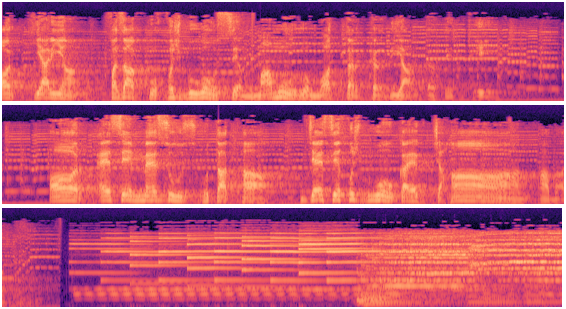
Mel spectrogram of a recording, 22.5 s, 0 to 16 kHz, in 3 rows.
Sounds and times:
Speech: 0:00.0 - 0:06.7, 0:08.1 - 0:15.5
Music: 0:00.0 - 0:22.4.

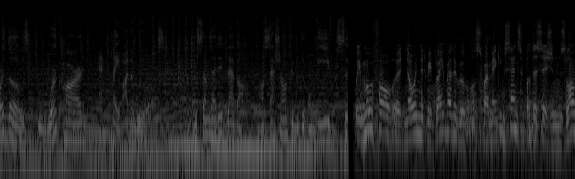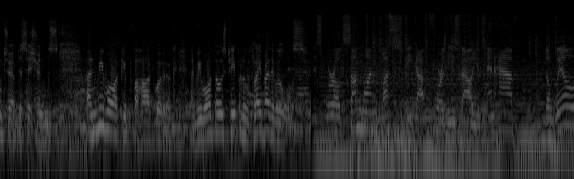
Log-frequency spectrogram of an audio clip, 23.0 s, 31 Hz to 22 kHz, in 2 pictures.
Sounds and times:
Male speech, man speaking: 0:00.0 - 0:22.9
Music: 0:00.0 - 0:22.9
Narration, monologue: 0:00.0 - 0:22.9.

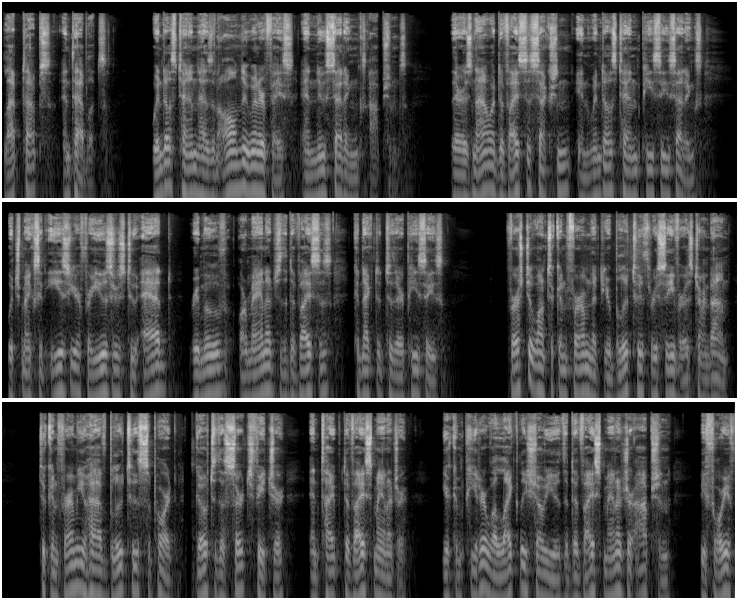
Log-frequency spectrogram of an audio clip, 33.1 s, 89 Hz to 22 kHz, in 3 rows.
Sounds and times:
Speech: 0:00.0 - 0:01.7, 0:02.3 - 0:06.2, 0:06.8 - 0:17.8, 0:18.6 - 0:22.0, 0:22.6 - 0:33.0.

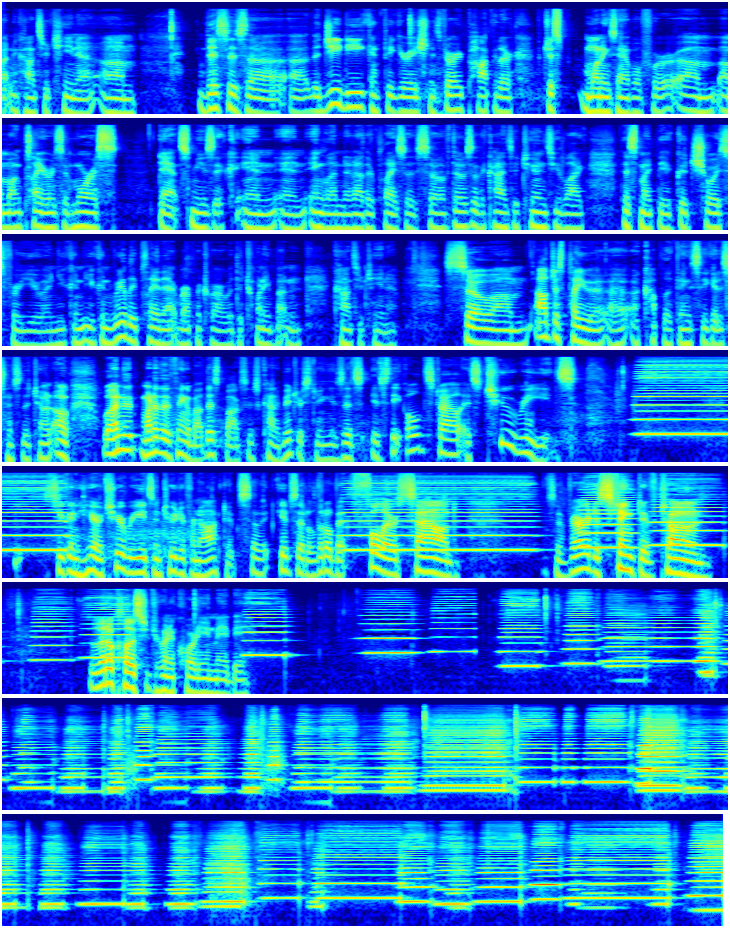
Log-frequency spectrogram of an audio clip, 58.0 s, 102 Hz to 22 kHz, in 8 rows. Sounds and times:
Accordion: 0:28.0 - 0:30.0, 0:32.4 - 0:37.8, 0:38.7 - 0:58.0.

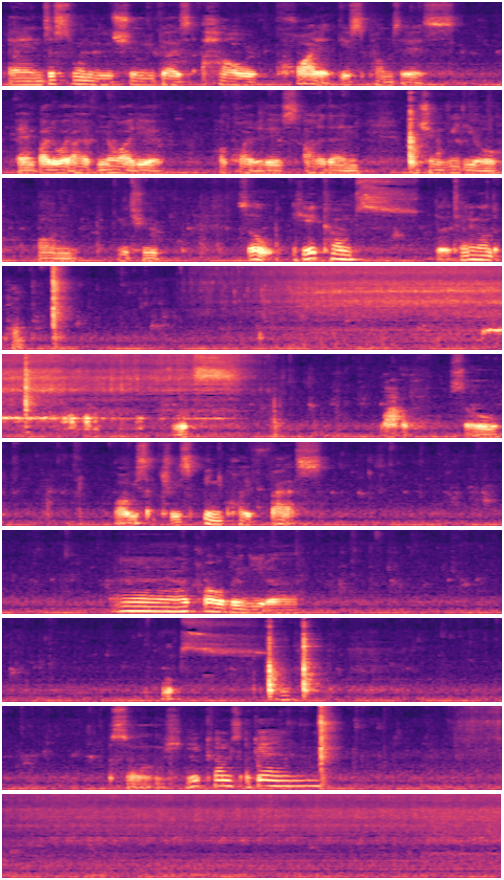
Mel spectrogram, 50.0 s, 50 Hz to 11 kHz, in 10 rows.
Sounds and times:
Speech: 0:00.0 - 0:11.6, 0:12.4 - 0:15.3, 0:21.6 - 0:22.4, 0:23.8 - 0:25.0, 0:26.1 - 0:28.3, 0:31.1 - 0:33.0, 0:36.5 - 0:38.0, 0:41.0 - 0:43.2.

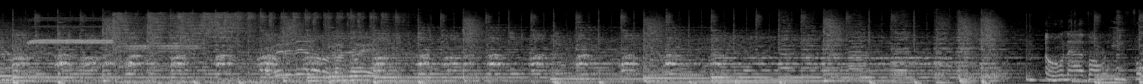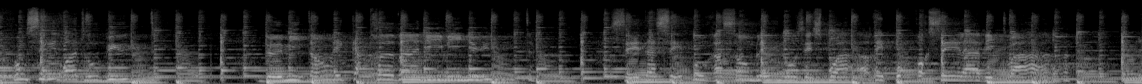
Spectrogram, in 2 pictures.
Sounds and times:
Music: 0:00.0 - 0:22.8.

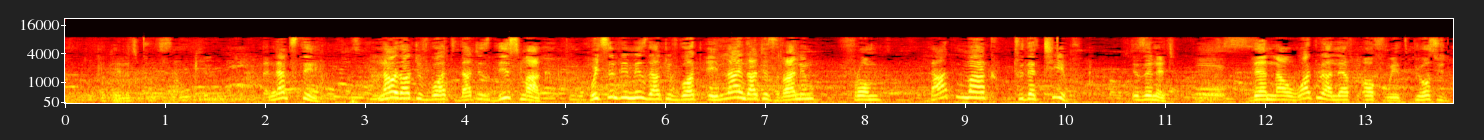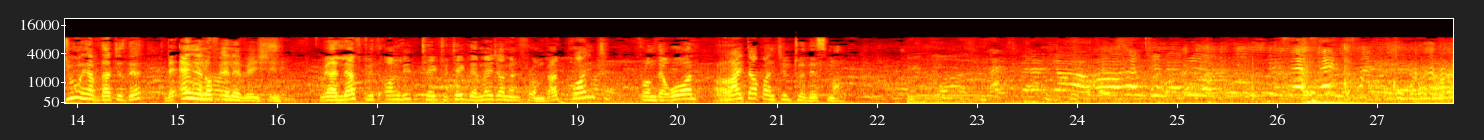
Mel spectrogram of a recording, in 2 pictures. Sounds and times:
Chatter: 0:00.0 - 0:27.7
Outside, urban or manmade: 0:00.0 - 0:27.7.

